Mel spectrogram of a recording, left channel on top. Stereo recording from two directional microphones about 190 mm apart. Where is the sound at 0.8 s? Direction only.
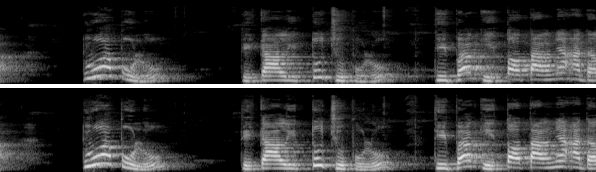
50° right (ahead or behind).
